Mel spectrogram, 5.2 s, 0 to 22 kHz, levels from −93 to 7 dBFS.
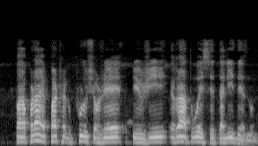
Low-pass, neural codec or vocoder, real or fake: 7.2 kHz; codec, 16 kHz in and 24 kHz out, 1 kbps, XY-Tokenizer; fake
